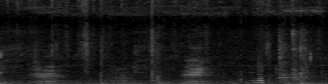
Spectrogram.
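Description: A water buffalo lows several times, low drawn-out moans at a moderate distance over soft background noise on a dairy farm.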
